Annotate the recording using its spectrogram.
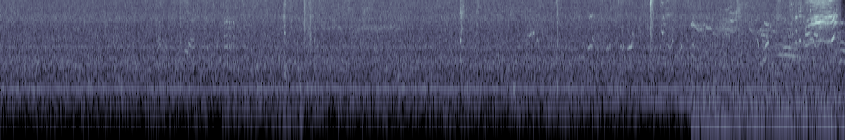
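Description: Intex inflatable hot tub's bubble system running, heard sped up along with the picture: a steady hiss with one steady hum tone. Brief high squeaks and clicks are scattered through it.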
